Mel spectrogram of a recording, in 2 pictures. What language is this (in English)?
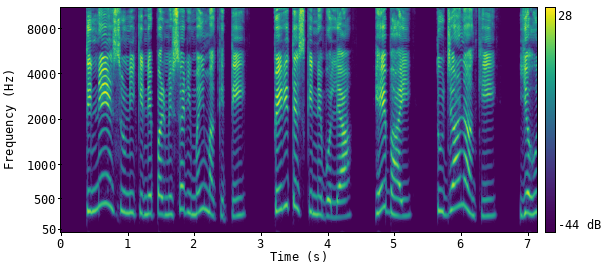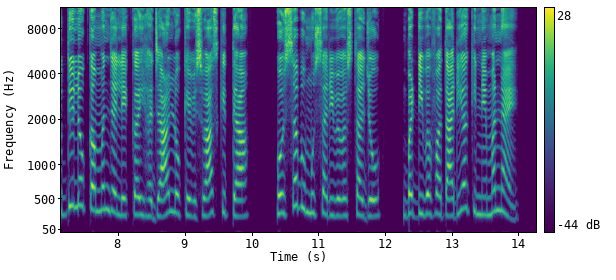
Mandeali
